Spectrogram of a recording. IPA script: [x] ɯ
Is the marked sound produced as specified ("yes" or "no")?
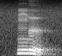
no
